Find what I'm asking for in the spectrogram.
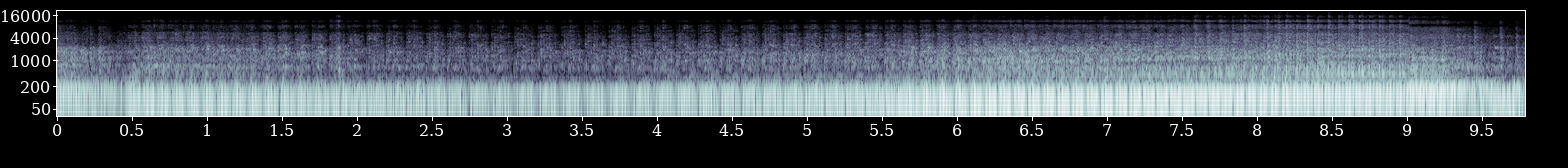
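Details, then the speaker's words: Truck on 44-inch Boggers, mudding at full load: a loud V8 strains and revs with a rhythmic knocking pulse through the drone, very loud inside the cab. The motor is blowing up. "Bro, could y'all hear the knock? Oh yeah. What do you mean? So loud inside the cab."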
